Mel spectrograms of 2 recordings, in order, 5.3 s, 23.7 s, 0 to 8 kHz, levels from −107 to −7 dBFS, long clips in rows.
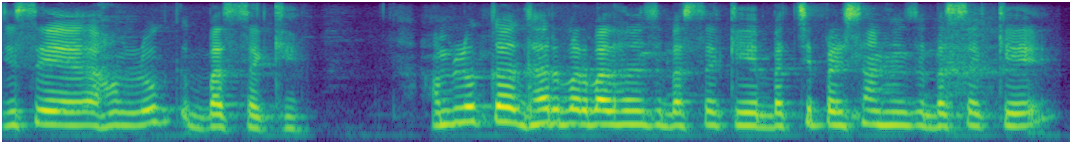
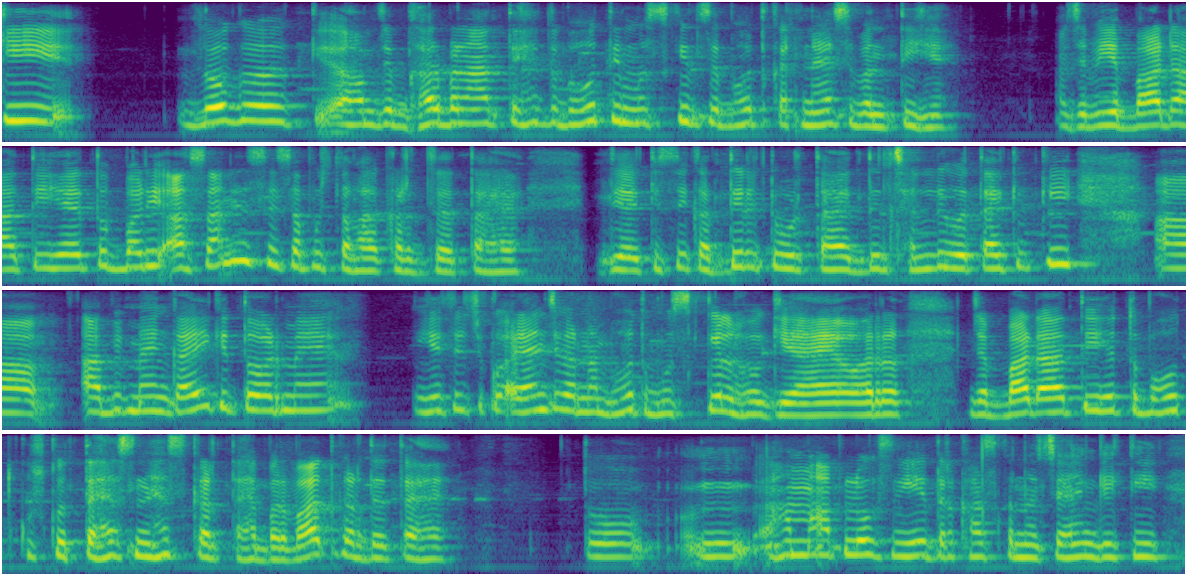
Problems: constant background noise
